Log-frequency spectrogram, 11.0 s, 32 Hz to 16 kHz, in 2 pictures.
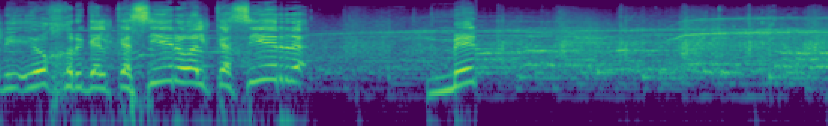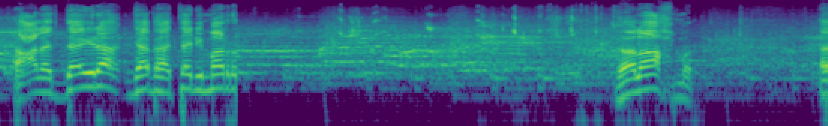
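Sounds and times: crowd noise in arena: 0:00.0 - 0:11.0.

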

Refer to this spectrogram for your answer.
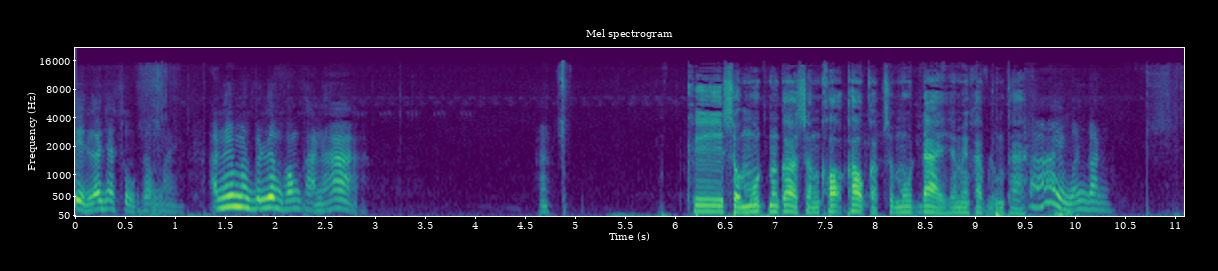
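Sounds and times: sharp click: 0:04.8 - 0:05.5.

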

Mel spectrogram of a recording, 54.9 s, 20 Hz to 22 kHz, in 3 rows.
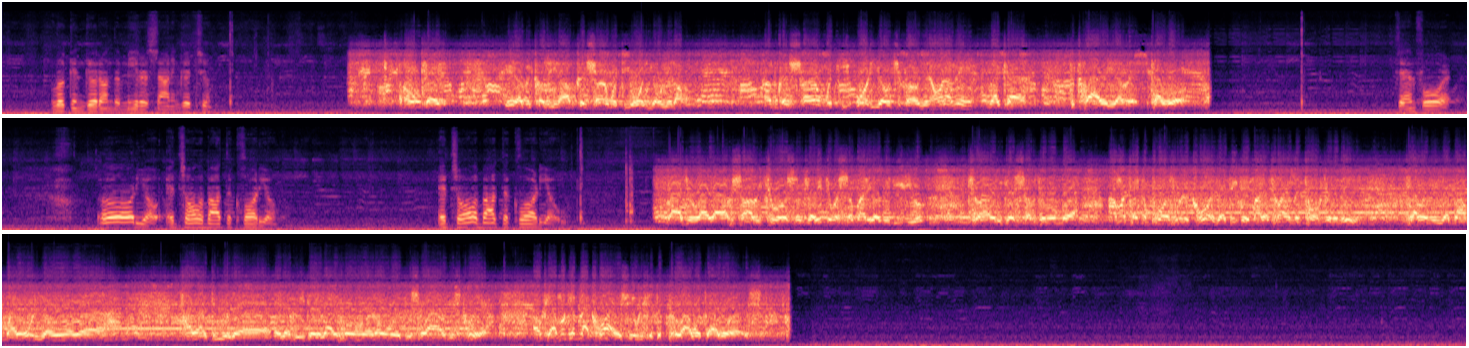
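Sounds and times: voice over radio speaker: 0:00.6 - 0:02.8, 0:04.3 - 0:15.1, 0:17.4 - 0:18.2, 0:19.0 - 0:21.9, 0:23.8 - 0:25.5, 0:26.4 - 0:46.5.

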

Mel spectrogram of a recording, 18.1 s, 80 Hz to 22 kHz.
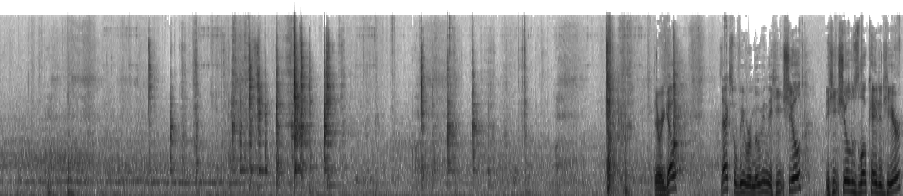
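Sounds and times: metallic clicks and clanks: 0:02.9 - 0:07.1, 0:08.3 - 0:10.7.

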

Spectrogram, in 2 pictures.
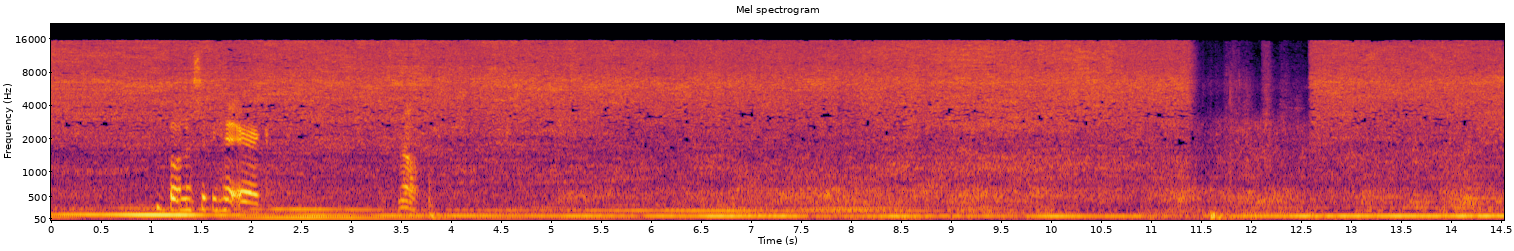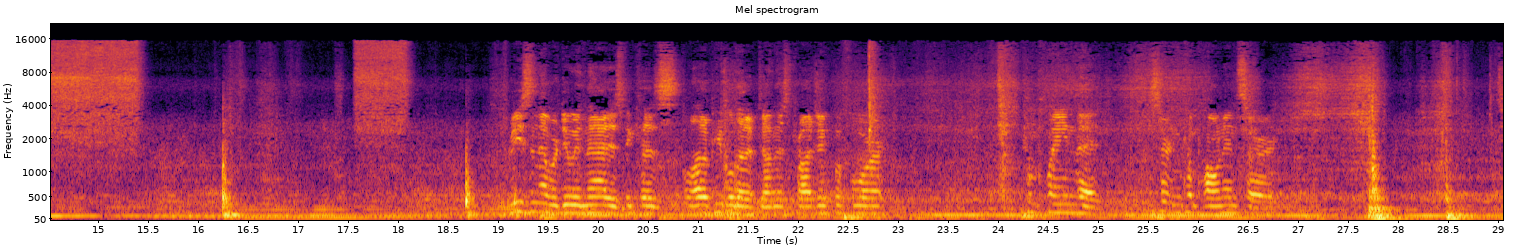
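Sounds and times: aerosol spray hissing: 0:00.0 - 0:11.5, 0:12.6 - 0:15.5, 0:17.6 - 0:18.2
steady low hum: 0:00.0 - 0:29.0.

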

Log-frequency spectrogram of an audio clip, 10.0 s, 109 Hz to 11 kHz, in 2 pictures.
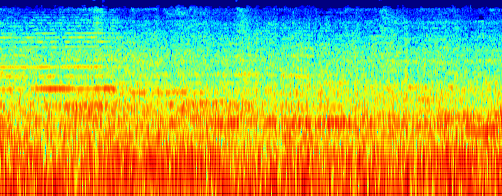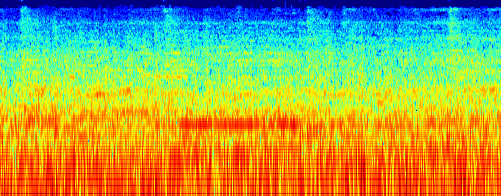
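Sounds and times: held horn-like tone: 0:00.0 - 0:10.0
music over loudspeakers: 0:00.0 - 0:10.0
stadium crowd noise: 0:00.0 - 0:10.0.

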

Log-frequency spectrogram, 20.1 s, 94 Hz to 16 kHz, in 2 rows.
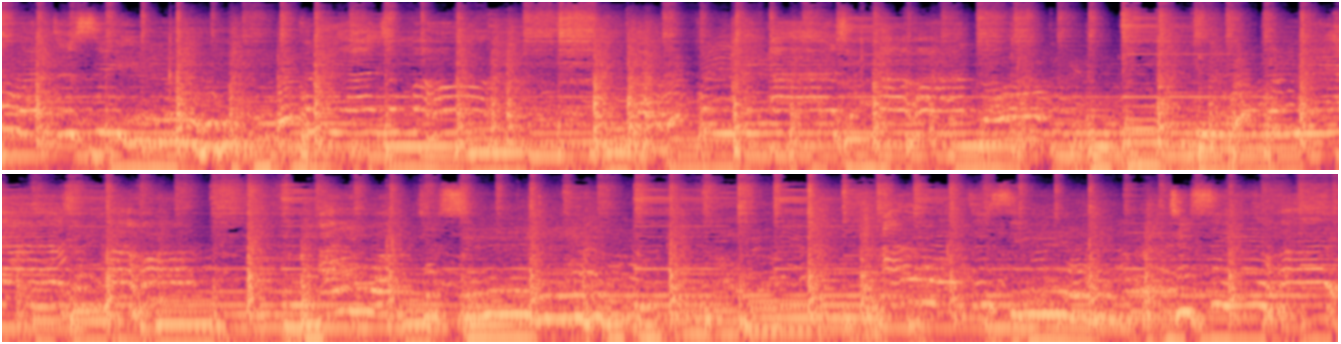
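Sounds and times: man singing into microphone: 0:00.0 - 0:04.0, 0:04.7 - 0:15.6, 0:16.4 - 0:20.0
band playing: 0:00.0 - 0:20.0
drum kit steady beat: 0:00.0 - 0:20.0.

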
